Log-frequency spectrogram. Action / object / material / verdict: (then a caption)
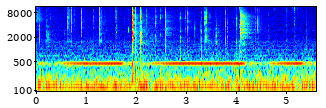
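scrape / bar of soap / soap / none. Long nails scratch grooves into a solid light-blue bar of soap held in the hand, with shavings falling onto black fabric. Quiet, dry scratching and crisp ticks run throughout, with two sharper, brighter clicks standing out near 2 and 4 seconds. A faint steady low hum sits underneath.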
